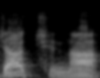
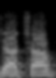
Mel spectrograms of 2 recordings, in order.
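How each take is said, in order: First: It is said with an n sound after ch. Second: It is said without an n sound after ch. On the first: The speaker calls it right. "আমরা পড়ি" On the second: The speaker calls it wrong. "আমরা কি যা চা পড়ি? না"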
